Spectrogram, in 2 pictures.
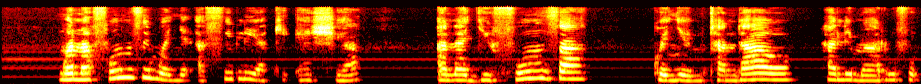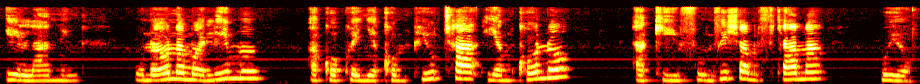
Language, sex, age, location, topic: Swahili, female, 36-49, Nairobi, education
